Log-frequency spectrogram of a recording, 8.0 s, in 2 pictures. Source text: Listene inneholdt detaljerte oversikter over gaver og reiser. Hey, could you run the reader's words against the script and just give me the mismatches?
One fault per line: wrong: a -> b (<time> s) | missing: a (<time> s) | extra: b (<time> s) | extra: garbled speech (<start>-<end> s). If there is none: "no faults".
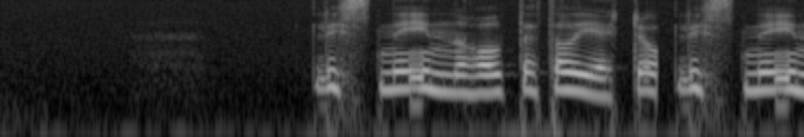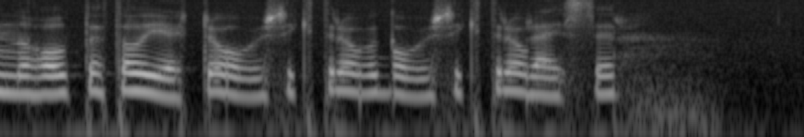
extra: listene inneholdt detaljerte (3.4 s)
wrong: gaver -> oversikter (6.0 s)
